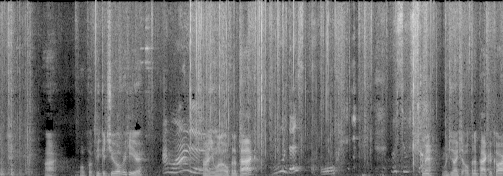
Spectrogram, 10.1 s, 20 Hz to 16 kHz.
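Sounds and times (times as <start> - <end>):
foil wrappers crinkling: 3.0 - 10.0
young child's voice: 3.2 - 4.3, 5.4 - 7.0, 7.6 - 8.7.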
